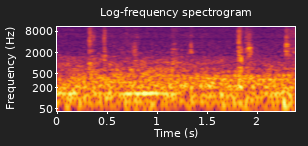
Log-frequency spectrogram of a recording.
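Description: Faint steady low hum with a handful of light, sharp clicks scattered through it.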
